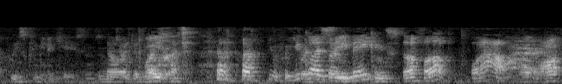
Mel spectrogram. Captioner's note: laughs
